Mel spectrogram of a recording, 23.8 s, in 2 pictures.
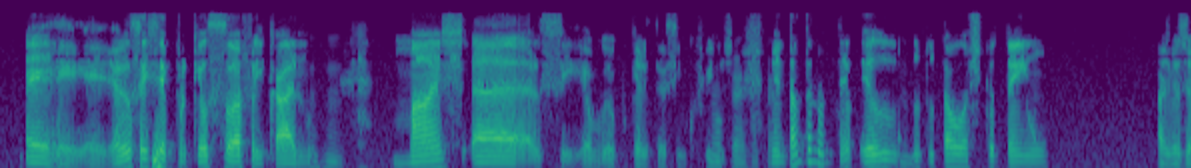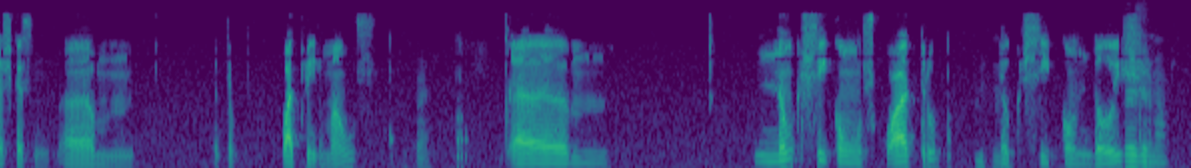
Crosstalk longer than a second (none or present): none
